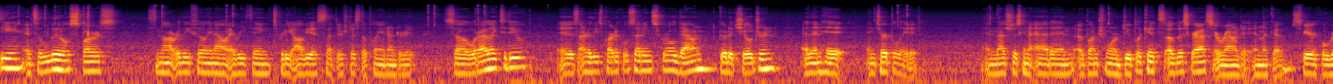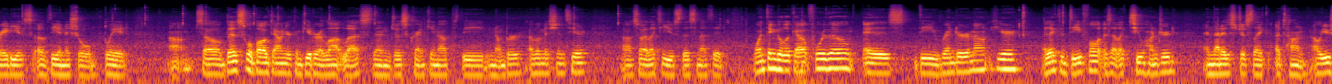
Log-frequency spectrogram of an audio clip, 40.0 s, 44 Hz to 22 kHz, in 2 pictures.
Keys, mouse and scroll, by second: 0.3 scroll up 2, 0.7 shift+middle click, 2.3 click, 3.3 click, 6.4 click, 7.0 click, 8.9-10.0 scroll down 13, 13.5 click, 14.8 middle click, 22.1 middle click, 23.0 middle click, 24.1 middle click, 24.9 middle click, 25.9-26.5 scroll up 15, 28.5 middle click, 30.7-31.5 scroll down 17.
